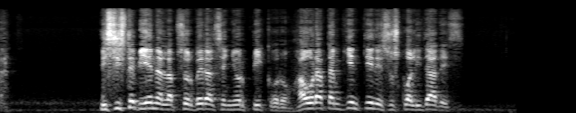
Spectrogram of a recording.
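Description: A young man speaks firmly and calmly.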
